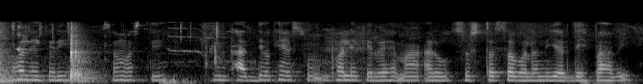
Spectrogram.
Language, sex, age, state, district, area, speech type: Odia, female, 45-60, Odisha, Balangir, urban, spontaneous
